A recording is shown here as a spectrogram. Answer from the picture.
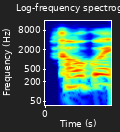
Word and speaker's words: Colquitt: are with uh donovan colquitt i am pronouncing your last name right right coco yep okay cool cool all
